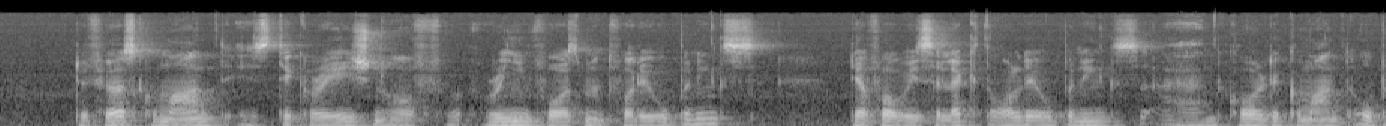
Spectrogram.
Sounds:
speech

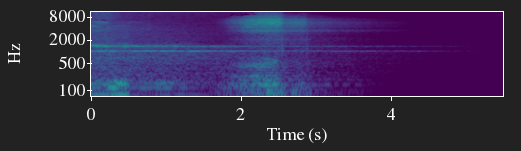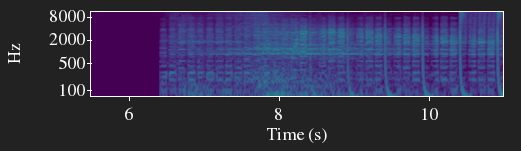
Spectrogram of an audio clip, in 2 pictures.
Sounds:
music

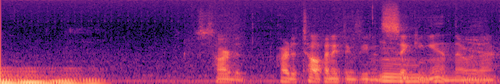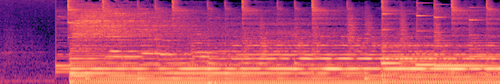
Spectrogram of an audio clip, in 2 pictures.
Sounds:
speech
music

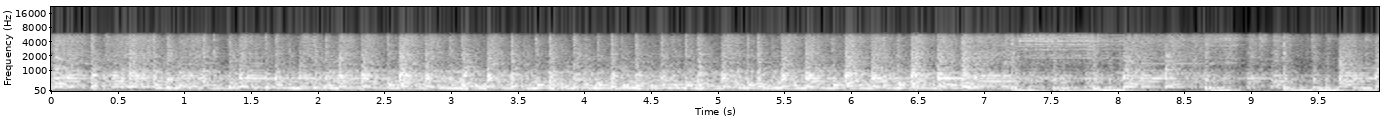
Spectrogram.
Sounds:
musical instrument
music

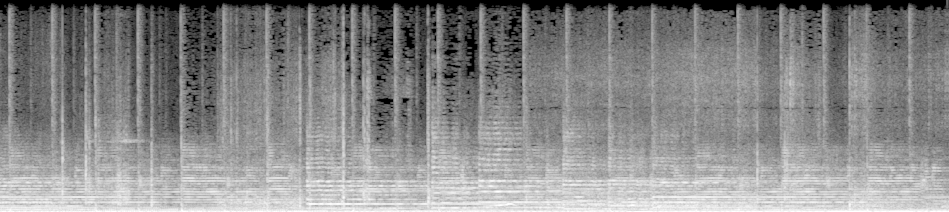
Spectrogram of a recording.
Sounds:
skateboard
music

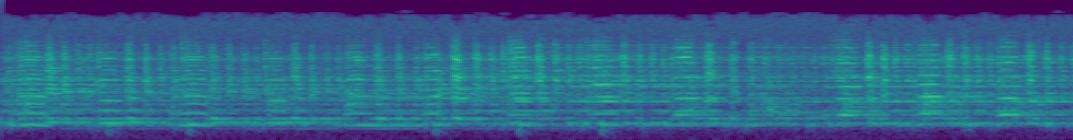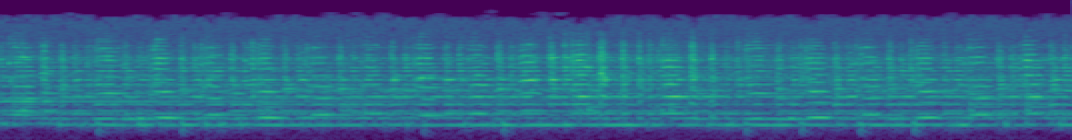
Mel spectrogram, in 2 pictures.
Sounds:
violin
fiddle
musical instrument
music
bowed string instrument

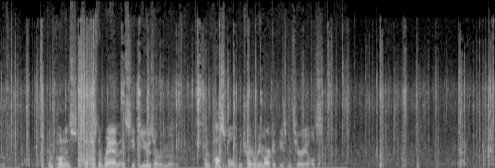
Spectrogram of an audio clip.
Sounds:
speech

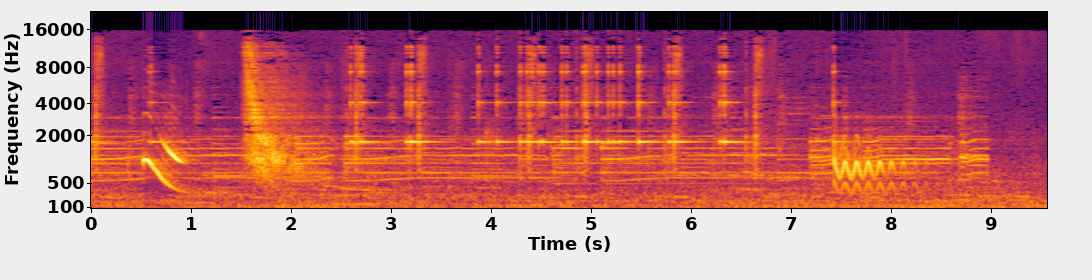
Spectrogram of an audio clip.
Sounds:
music

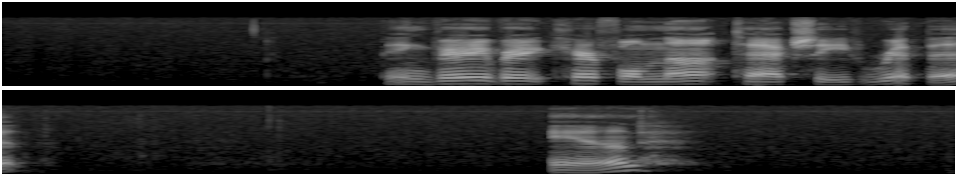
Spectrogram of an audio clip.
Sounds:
speech

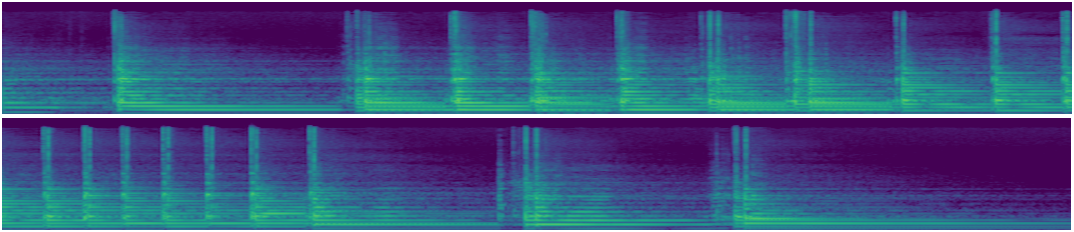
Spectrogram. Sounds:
tender music
music

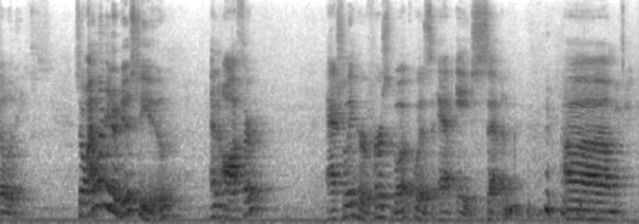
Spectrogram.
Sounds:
man speaking
speech
narration

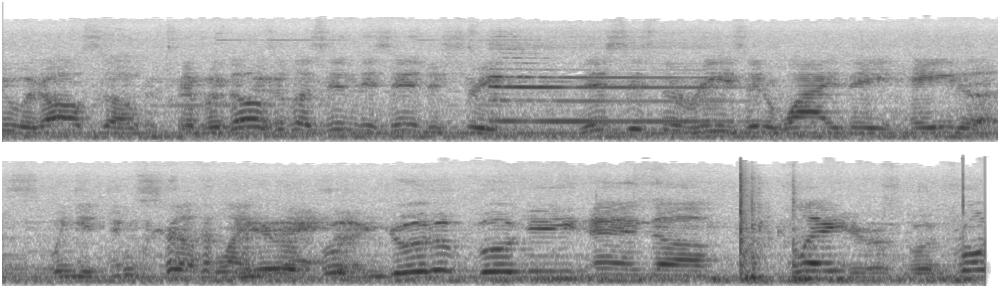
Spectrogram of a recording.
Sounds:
speech

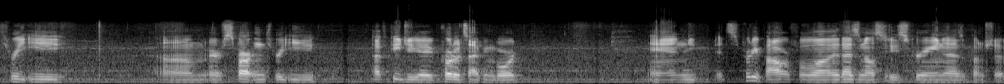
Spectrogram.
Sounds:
speech

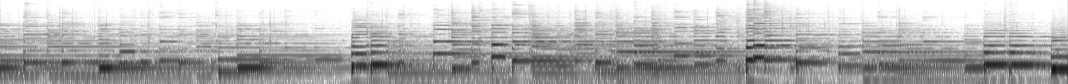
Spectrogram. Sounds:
music

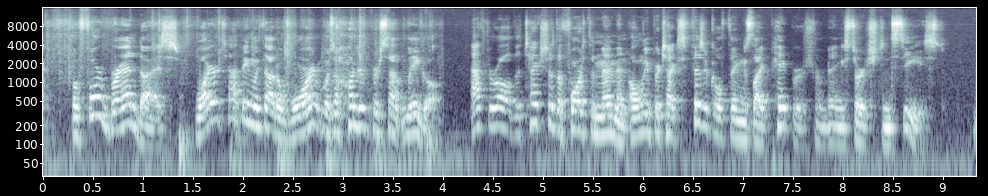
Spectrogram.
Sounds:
speech

